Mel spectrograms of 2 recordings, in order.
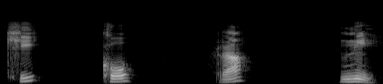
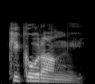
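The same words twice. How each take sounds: First: Kikorangi stretched out very slowly syllable by syllable; very slow demo. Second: Said in the usual way. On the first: Shown as a demonstration. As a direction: draw out every sound of Kikorangi slowly. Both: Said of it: "next one's a little bit tricky".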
